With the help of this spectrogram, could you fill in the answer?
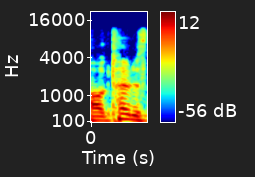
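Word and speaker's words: Arctodus: And he wants to know, what would win a fight between a large Arctotis? Am I saying that right? – Mm-hmm. Arctotis, the bear, yeah.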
